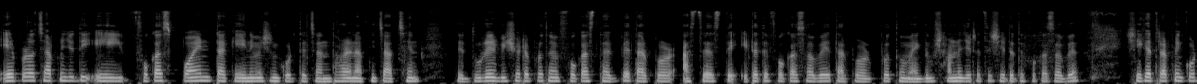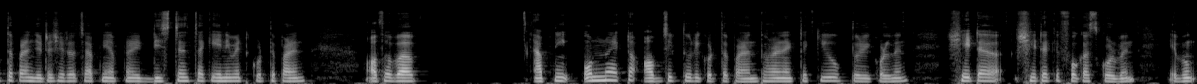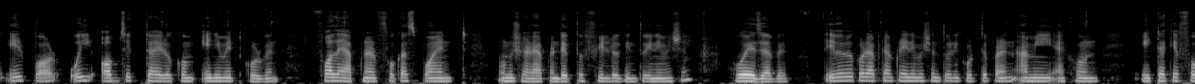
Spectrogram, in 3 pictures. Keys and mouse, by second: 4.2 KP_0, 11.8-13.5 drag, 15.3 middle click, 15.7-17.4 middle drag, 18.9 shift+a, 21.1-22.6 drag, 22.6-24.0 middle drag, 25.0-26.2 drag, 27.0 x, 31.0 KP_0, 32.6 ctrl+s, 35.8 z.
